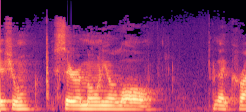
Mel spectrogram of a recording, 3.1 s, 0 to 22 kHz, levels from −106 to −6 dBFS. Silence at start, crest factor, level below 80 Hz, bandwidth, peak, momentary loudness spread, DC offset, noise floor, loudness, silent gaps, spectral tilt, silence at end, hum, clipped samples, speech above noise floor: 0 s; 14 dB; -56 dBFS; 12 kHz; 0 dBFS; 15 LU; under 0.1%; -48 dBFS; -14 LUFS; none; -6.5 dB/octave; 0 s; none; under 0.1%; 35 dB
